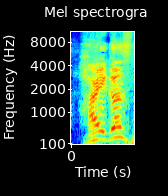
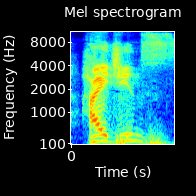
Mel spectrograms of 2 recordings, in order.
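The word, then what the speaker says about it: Huygens: झाल्यानंतर नेक्स्ट आहे बाळांनो हायगन्स थेरी ऑफ लाईट कुठली आहे हायगन्स काही काही लोक म्हणतात हायजिन्स स्पेलिंग तहस आहे त्याचं पण वाचायचं हायगन्स काय वाचायचं श्रावणी हायगन्स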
